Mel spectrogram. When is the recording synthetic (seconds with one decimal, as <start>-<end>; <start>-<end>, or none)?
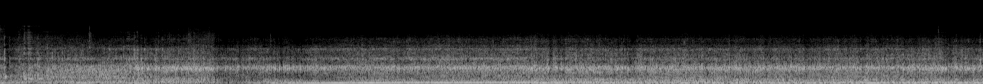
3.2-3.9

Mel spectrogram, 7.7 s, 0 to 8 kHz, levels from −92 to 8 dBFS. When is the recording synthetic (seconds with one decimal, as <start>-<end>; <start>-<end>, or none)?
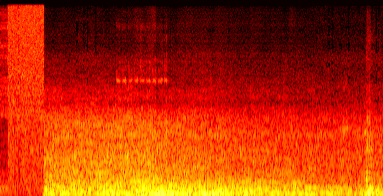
0.9-1.5; 1.9-6.3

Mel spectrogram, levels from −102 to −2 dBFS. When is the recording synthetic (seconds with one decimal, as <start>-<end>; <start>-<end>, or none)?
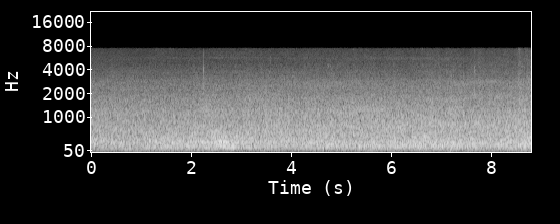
0.0-1.5; 7.4-8.2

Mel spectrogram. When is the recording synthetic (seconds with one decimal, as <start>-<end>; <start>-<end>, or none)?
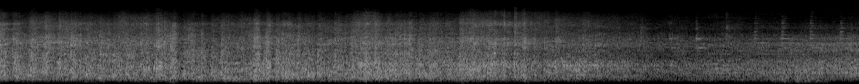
0.0-3.4; 4.6-7.4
